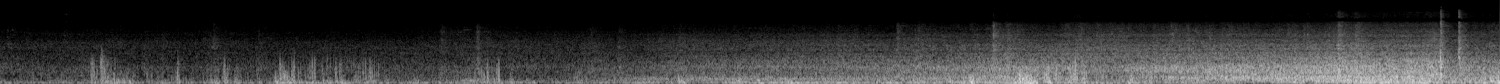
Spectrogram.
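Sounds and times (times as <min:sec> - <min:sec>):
approaching train rumble: 0:00.0 - 0:15.0
train wheels knocking over rail joints: 0:13.1 - 0:15.0.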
